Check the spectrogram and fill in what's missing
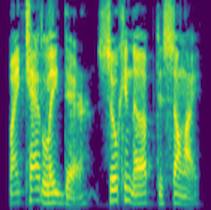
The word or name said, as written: soaking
